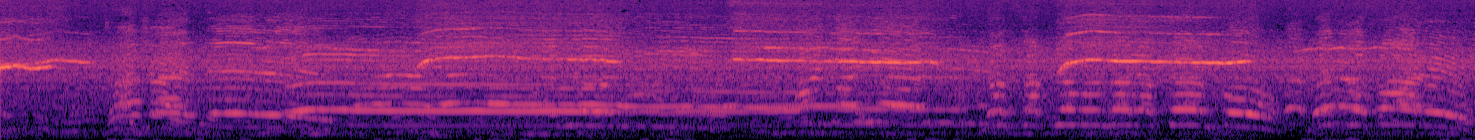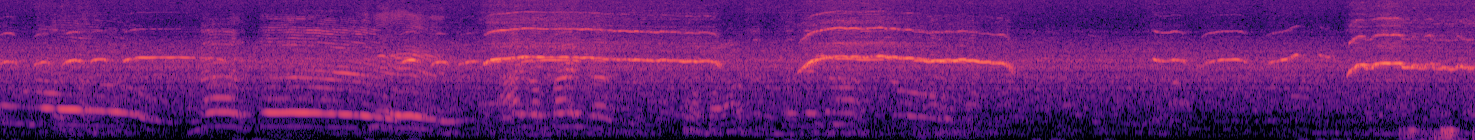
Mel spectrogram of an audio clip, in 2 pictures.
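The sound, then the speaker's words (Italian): Isolated whistling calls after a band's performance, bright whistled tones rising and falling repeatedly, some sustained and some short and swooping, over a steady murmur of voices. “Questo fischio isolato vuol dire loro sono magistrali, cioè, comunque eccezionali”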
